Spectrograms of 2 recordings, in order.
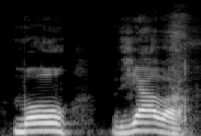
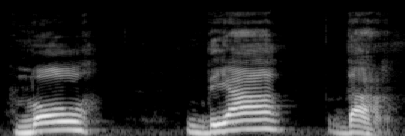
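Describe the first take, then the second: First: It is said quickly as one word. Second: It is said slowly, split into parts.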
